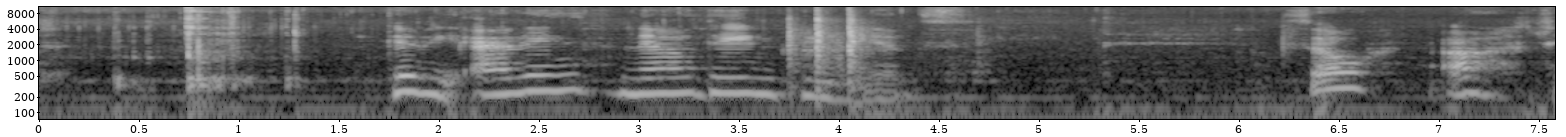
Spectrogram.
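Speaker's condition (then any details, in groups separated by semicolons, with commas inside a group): Bulbar ALS, bulbar onset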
